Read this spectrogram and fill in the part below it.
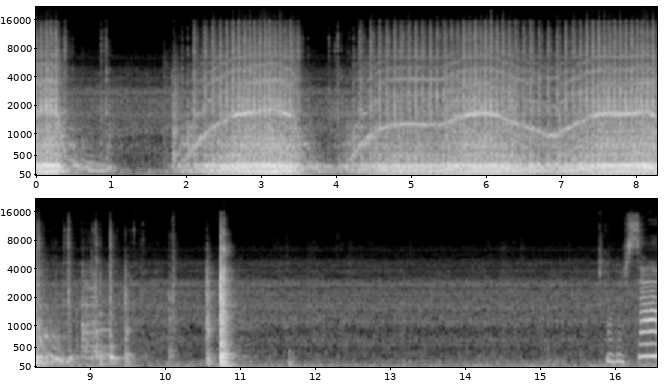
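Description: A sewing machine stitches a robe jacket in two close, steady mechanical runs with a whirring motor tone, separated by brief pauses, followed by quieter handling sounds and a little talk.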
